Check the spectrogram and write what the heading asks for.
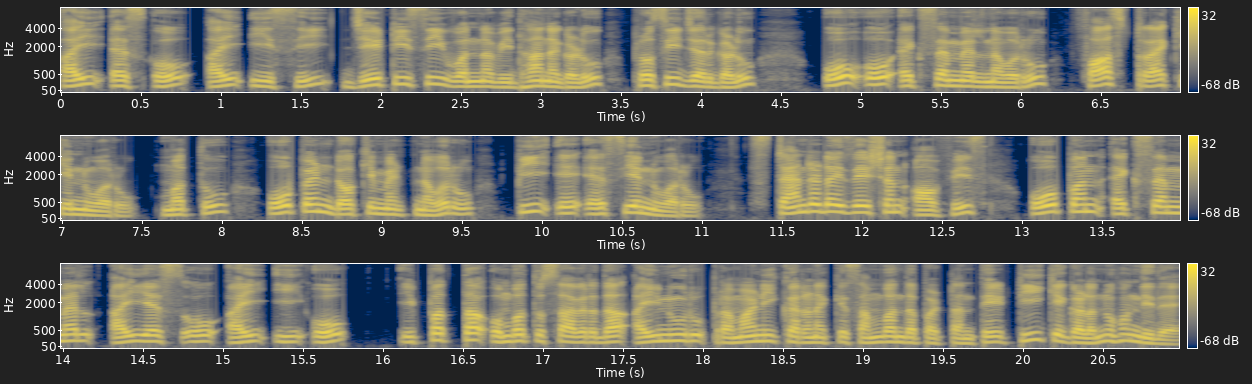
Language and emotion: Kannada, neutral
